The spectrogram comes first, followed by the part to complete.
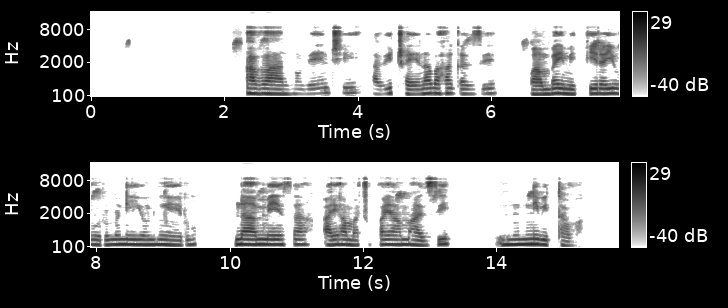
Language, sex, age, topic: Kinyarwanda, female, 25-35, finance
